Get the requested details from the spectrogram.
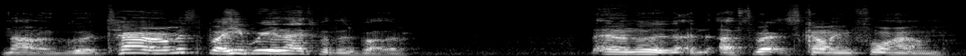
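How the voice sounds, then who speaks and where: A man's voice: medium pitch, very animated, brisk, fairly bright tone. A man giving a casual, rambling episode recap, repeating words and loosely paraphrasing what the characters say. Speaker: TV show reviewer.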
